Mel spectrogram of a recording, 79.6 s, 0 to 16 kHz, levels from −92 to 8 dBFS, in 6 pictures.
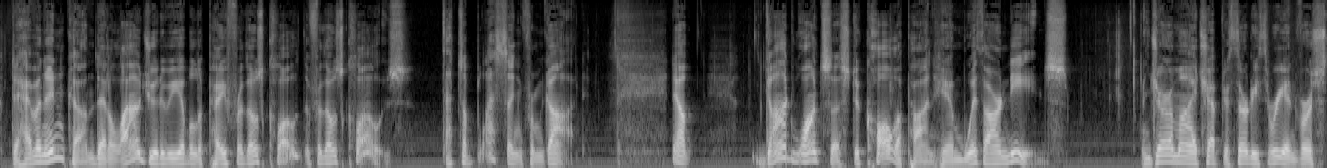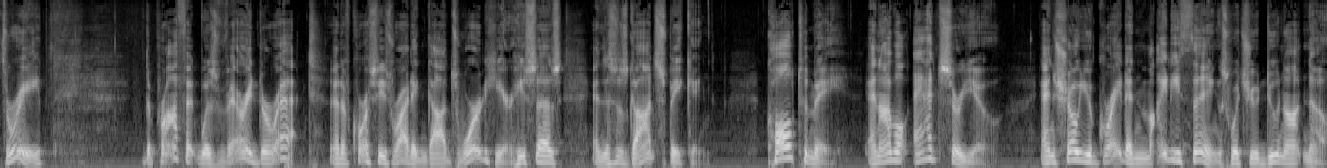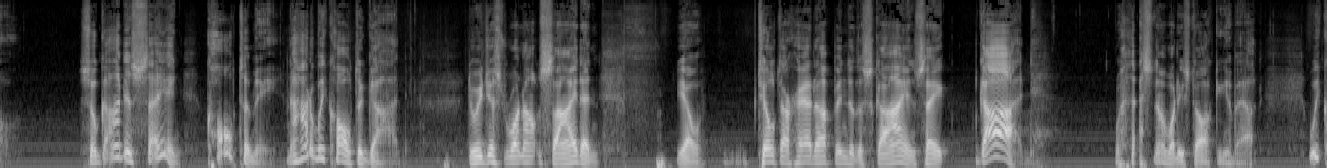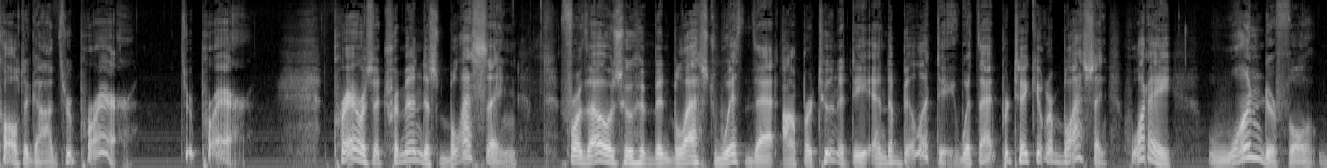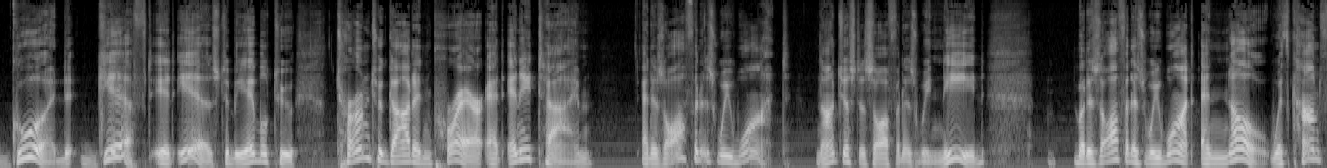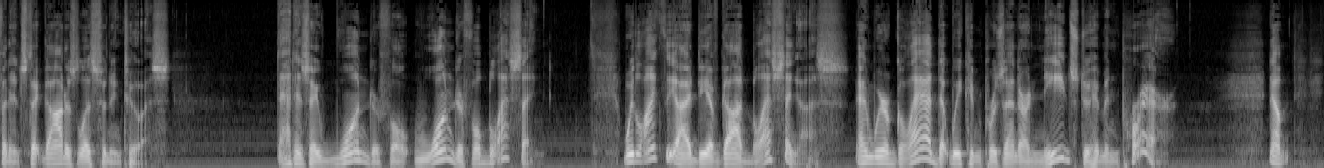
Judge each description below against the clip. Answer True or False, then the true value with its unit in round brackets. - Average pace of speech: True (170 wpm)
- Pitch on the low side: True (110 Hz)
